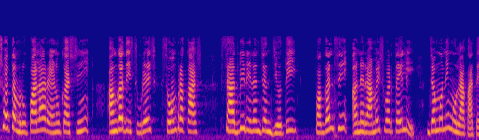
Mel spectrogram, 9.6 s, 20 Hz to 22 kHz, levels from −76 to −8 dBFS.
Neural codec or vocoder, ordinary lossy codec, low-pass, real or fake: none; none; none; real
